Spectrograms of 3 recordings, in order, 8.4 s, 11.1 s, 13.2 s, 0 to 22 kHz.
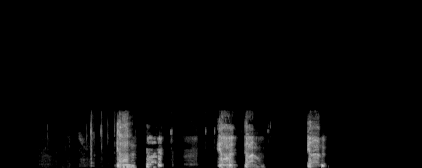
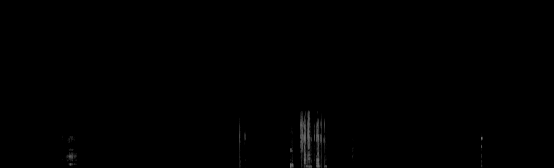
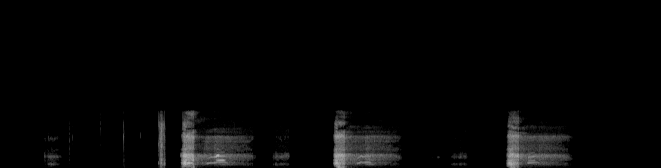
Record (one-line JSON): {"three_cough_length": "8.4 s", "three_cough_amplitude": 31274, "three_cough_signal_mean_std_ratio": 0.33, "cough_length": "11.1 s", "cough_amplitude": 4163, "cough_signal_mean_std_ratio": 0.13, "exhalation_length": "13.2 s", "exhalation_amplitude": 26910, "exhalation_signal_mean_std_ratio": 0.25, "survey_phase": "alpha (2021-03-01 to 2021-08-12)", "age": "45-64", "gender": "Female", "wearing_mask": "No", "symptom_cough_any": true, "symptom_new_continuous_cough": true, "symptom_shortness_of_breath": true, "symptom_abdominal_pain": true, "symptom_fatigue": true, "symptom_headache": true, "symptom_loss_of_taste": true, "symptom_onset": "3 days", "smoker_status": "Ex-smoker", "respiratory_condition_asthma": false, "respiratory_condition_other": false, "recruitment_source": "Test and Trace", "submission_delay": "2 days", "covid_test_result": "Positive", "covid_test_method": "RT-qPCR"}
